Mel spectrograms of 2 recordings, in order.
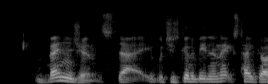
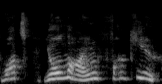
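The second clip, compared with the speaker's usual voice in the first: high, loud indignant outburst; pissed off; 13 semitones higher, 7 dB louder, slower than usual. Retold or imitated. Wrestler reacting to bad news backstage, pissed off. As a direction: imitate a wrestler's outraged disbelief. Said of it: "how fucking pissed off he was".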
